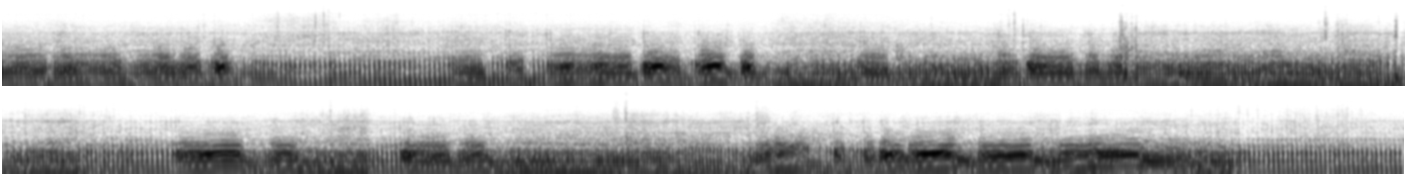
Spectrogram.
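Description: Dirt bike engine running as it is ridden up a trail, heard close from on the bike, its revs rising and falling repeatedly with the throttle. Scattered sharp clicks and knocks sound over the engine.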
